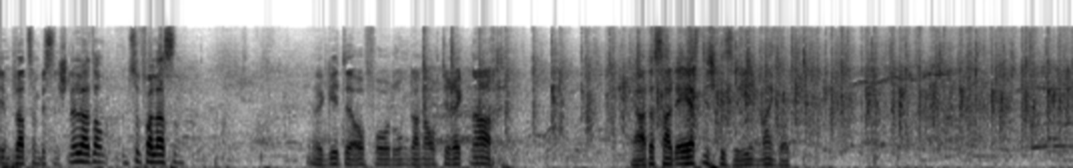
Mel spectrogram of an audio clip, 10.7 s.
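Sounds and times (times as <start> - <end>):
speech: 0.0 - 2.0, 3.0 - 5.2, 6.3 - 8.2
football stadium spectators applauding a player leaving the pitch: 4.2 - 10.7.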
